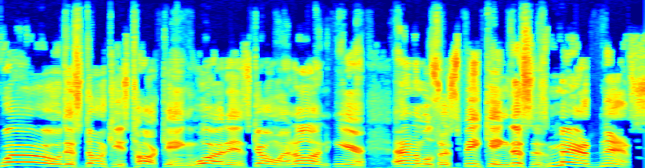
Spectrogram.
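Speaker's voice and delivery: loud, high mock astonishment; hammed-up panic at a talking animal; freaked out. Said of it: "like, freaked out over it".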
